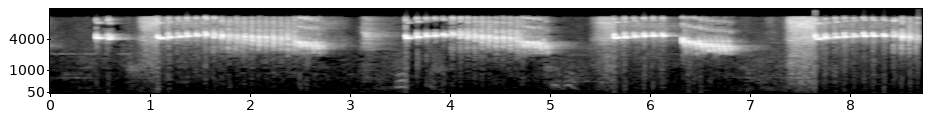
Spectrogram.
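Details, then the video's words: Asian pied starling in full-filled song: a series of loud, scratchy, rapidly pulsed phrases, each one to two seconds long and descending toward its end, separated by short silences. "Kicau Burung JALAK SUREN isian KOMPLIT"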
